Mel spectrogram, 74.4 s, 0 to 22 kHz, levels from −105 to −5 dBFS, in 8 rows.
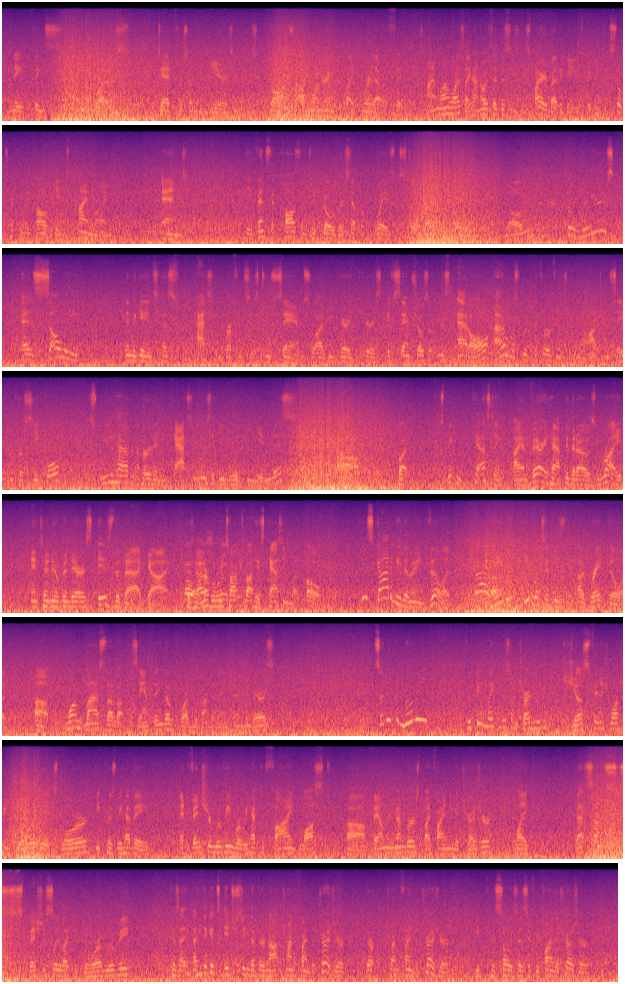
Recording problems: wind noise on the microphone; heavy; 1 dB below the speech

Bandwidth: 17.5 kHz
